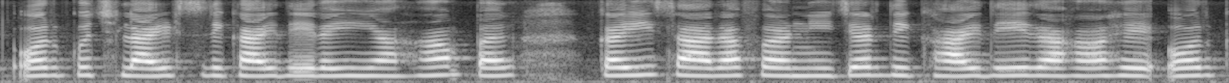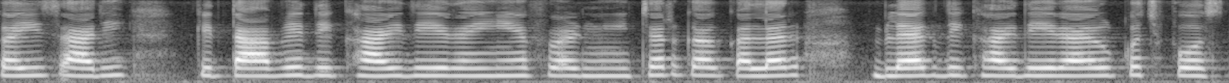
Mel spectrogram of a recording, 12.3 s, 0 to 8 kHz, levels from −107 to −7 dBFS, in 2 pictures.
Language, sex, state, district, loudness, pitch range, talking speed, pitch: Hindi, female, Chhattisgarh, Kabirdham, -18 LUFS, 275-285 Hz, 160 wpm, 280 Hz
